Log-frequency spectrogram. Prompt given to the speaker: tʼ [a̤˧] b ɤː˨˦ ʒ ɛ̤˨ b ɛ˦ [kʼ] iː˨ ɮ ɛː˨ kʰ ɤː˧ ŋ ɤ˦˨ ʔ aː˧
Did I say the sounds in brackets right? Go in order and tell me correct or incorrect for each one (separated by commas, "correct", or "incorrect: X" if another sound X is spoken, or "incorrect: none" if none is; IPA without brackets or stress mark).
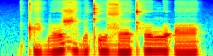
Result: incorrect: a̤˨, correct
